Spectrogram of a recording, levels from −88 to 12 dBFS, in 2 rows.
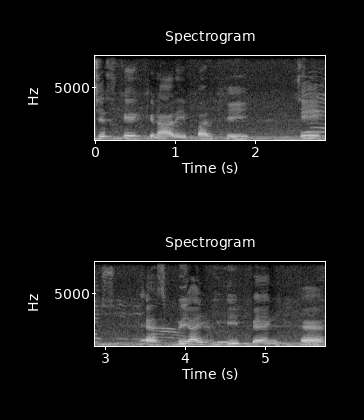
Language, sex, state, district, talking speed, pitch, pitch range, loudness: Hindi, male, Haryana, Charkhi Dadri, 95 wpm, 135 Hz, 130-145 Hz, -15 LUFS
